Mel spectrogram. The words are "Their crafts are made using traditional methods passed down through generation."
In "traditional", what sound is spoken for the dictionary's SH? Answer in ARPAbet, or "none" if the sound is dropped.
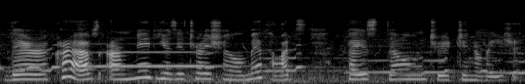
SH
